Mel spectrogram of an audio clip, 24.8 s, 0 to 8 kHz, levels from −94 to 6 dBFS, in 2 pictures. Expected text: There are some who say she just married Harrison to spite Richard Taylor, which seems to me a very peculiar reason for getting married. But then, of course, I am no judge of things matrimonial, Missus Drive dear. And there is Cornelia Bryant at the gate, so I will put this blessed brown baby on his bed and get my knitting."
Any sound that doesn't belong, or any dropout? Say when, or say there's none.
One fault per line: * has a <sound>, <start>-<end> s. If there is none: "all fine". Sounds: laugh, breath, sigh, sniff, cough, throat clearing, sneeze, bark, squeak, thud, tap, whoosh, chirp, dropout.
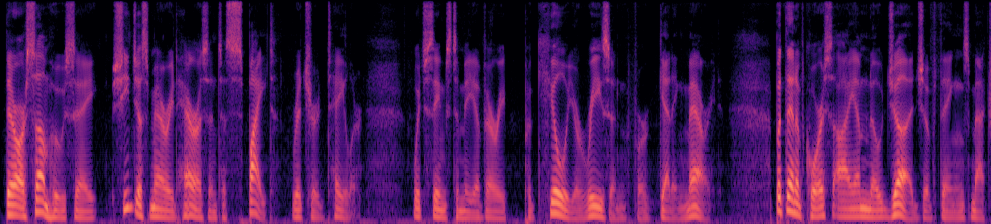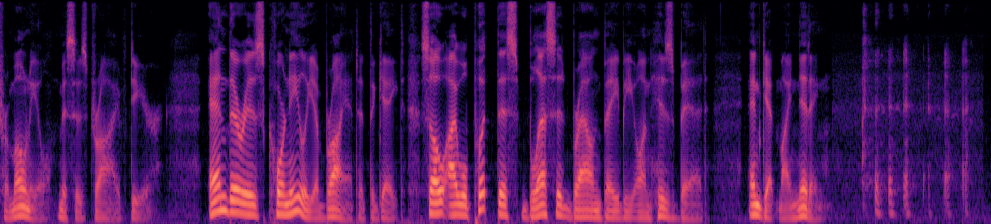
* has a laugh, 23.1-24.6 s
